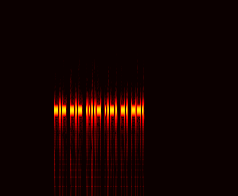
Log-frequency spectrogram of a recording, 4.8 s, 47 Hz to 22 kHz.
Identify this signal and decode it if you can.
Morse code, heard as a keyed tone, about 46 wpm, 700 Hz. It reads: KK4FNG
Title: USA Call Signs - 6 Characters - 45wpm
